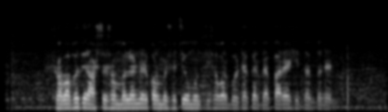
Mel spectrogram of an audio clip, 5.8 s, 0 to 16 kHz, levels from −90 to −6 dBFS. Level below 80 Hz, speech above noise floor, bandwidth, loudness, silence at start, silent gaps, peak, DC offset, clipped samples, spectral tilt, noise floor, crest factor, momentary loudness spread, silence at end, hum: -88 dBFS; 31 dB; 7.6 kHz; -35 LUFS; 0.8 s; none; -16 dBFS; under 0.1%; under 0.1%; -8.5 dB/octave; -65 dBFS; 20 dB; 21 LU; 0.85 s; none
